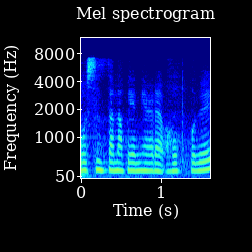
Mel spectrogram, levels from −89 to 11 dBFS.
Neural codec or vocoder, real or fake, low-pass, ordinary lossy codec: codec, 16 kHz, 0.5 kbps, FunCodec, trained on Chinese and English, 25 frames a second; fake; 7.2 kHz; Opus, 64 kbps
